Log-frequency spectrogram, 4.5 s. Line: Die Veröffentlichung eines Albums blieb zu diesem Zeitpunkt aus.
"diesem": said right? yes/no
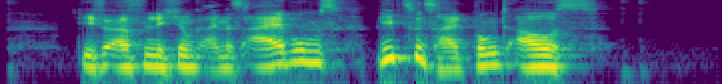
no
